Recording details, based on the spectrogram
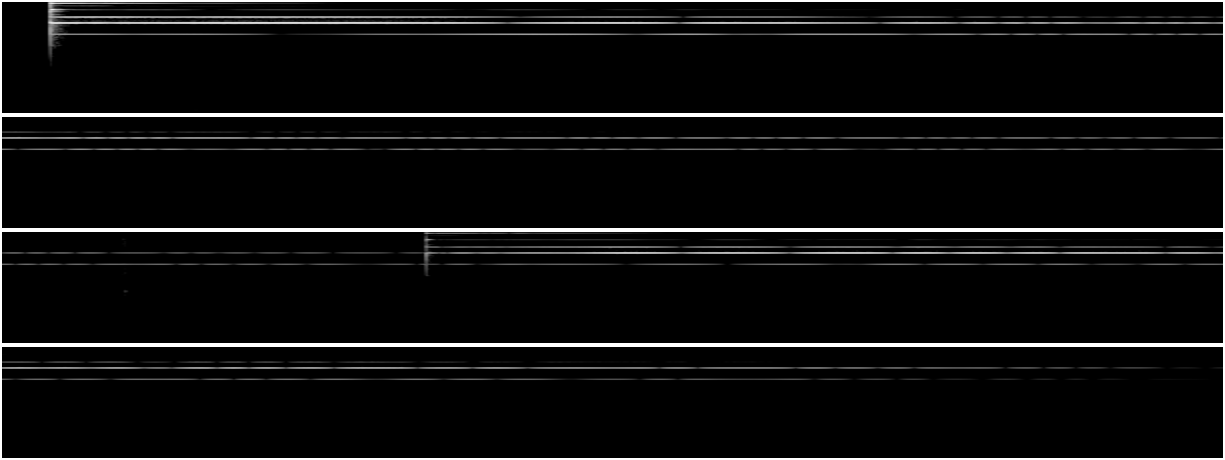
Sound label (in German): klangpyramide; crystal pyramid sounds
